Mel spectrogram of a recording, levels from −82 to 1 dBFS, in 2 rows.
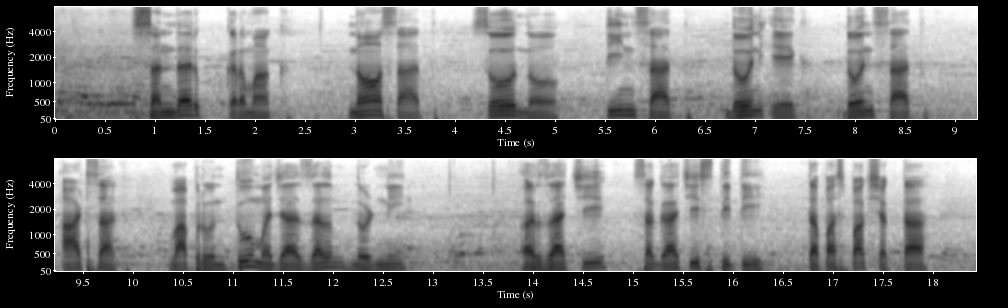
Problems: constant background noise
